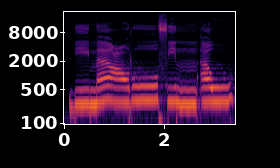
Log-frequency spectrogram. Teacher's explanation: cara baca dari tanwinnya jelas, bunyinya masih bunyi asal, bunyi tanwin, bunyi an dan tidak perlu ditahan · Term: idhar halqi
